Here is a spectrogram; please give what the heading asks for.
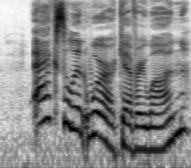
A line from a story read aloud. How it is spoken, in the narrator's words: Stephanie said brightly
